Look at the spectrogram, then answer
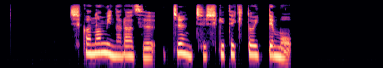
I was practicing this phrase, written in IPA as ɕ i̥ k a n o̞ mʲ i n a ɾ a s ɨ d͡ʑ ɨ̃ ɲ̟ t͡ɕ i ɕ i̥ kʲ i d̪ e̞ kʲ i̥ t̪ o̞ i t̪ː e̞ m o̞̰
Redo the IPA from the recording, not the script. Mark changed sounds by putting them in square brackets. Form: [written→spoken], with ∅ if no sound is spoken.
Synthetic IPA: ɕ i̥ k a n o̞ mʲ i n a ɾ a [s→z] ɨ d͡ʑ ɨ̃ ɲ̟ t͡ɕ i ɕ i̥ kʲ i [d̪→t̪] e̞ kʲ i̥ t̪ o̞ i t̪ː e̞ m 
